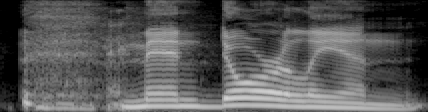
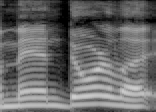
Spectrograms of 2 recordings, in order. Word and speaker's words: mandorla: I think Have you're you heard that pronouncing it word? wrong. Mandala. No. Mandorlian. No, The Mandorlian. Mandorlian. No, a mandorla is an almond shape.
